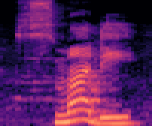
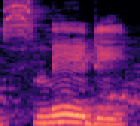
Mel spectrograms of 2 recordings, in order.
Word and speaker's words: smaddy: Smaddy would have a double D in there because of how it sounds. If you say, if you were to spell it with one D, it would seem like it's saying smady. So smaddy sharpens the D sound in it.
